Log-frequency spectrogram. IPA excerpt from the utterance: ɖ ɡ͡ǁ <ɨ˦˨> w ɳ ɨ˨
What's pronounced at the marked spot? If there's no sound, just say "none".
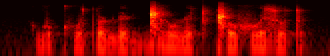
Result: ɨ˦˨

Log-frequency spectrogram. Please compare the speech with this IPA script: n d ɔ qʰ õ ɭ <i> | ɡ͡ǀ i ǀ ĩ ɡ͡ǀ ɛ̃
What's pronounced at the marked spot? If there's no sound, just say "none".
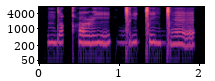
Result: ĩ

